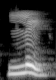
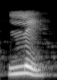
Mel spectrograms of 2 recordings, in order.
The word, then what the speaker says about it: laid: فبالنسبة لدي ما كنتبقاش في آخر الكلمة كنقولو laid. قبيح هي laid.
